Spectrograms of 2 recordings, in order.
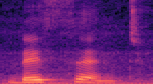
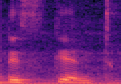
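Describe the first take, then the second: First: The c is silent, with no k sound. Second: A k sound follows the s. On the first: The speaker calls it right. "डिसेंट पढ़ेंगे हम" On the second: The speaker calls it wrong. "ना कि डिस्केंट पढ़ेंगे"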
